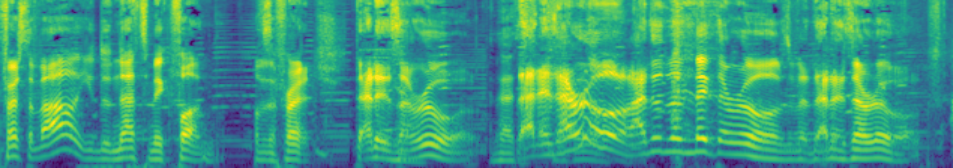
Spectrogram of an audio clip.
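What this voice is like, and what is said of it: Put-on French accent. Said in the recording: “doing a French accent”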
